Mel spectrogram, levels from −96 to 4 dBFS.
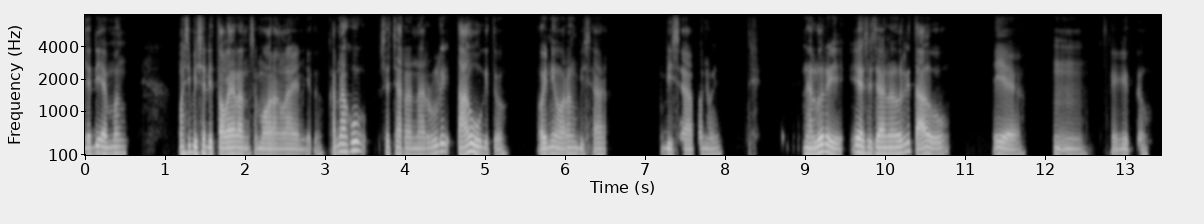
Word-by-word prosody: jadi 140 - +1
emang 130 +1 -2 0.7
masih 135 +2 +2
bisa 130 +2 +4
ditolerant 120 0 +4
sama 115 -1 -1
orang 110 -1 0
lain 105 -1 -1
gitu. - - -9
Karena 160 +1 +2
aku 180 -3 +2 0.2
secara 120 -2 -2
naruli 120 +8 -1
tahu 135 +1 +5
gitu, 105 - -5 0.4
oh - - 0
ini 125 +2 +1
orang 120 +1 0
bisa, 110 +1 -4 0.7
bisa 105 -2 -3
apa 115 - -10
namanya 115 +3 -6 1.0
naluri 120 -1 +5
iya 145 -1 +5
secara 125 0 +3
naluri 125 +6 +3
tahu. 115 +1 +2 0.6
Iya, 110 -4 0 0.4
mhm, 110 +1 -5 0.3
kayak - - -4
gitu. - - -11
120 Hz, 140 wpm, -23 LUFS, 110-130 Hz, 1.0 s, tahu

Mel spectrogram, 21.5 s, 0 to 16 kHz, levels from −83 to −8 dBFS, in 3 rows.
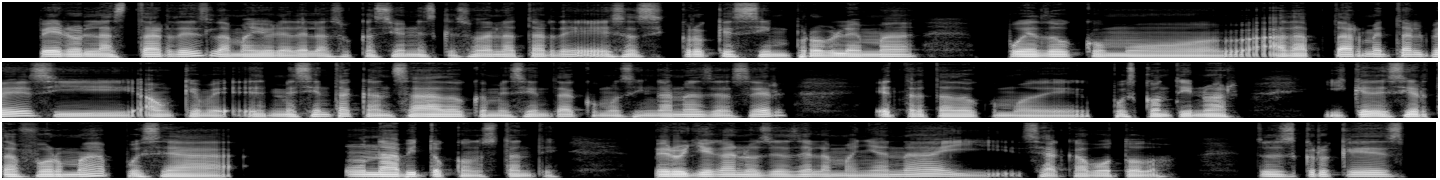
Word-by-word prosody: Pero 115 -2 +4
en 105 - +2
las 105 +1 0
tardes, 120 +6 +2
la 110 - +2
mayoría 100 -2 +1
de 105 - +1
las 100 0 -2
ocasiones 100 0 -2
que 85 - -8
son 100 +2 -1
en 105 - +1
la 105 - +1
tarde, 105 -1 0
esas 105 -1 -2
creo 110 -2 0
que 110 - 0
sin 105 -3 0
problema 100 +4 +2 0.4
puedo 110 0 +4
como 90 -2 0 0.2
adaptarme, 120 +6 +1
tal 125 0 +1
vez, 140 +1 +1
y 95 -3 -1
aunque 100 0 -1
me 95 -1 -2 0.2
me 105 +1 0
sienta 120 +4 0
cansado, 105 +3 +2
que 100 - -4
me 95 -1 -2
sienta 105 +1 -2
como 95 0 -6
sin 95 0 -5
ganas 110 +2 +1
de 95 - 0
hacer, 110 - -2 0.4
he - - +1
tratado 100 -1 0
como 90 -2 -5
de, 85 +1 -4
pues, 100 - -2
continuar 100 -1 0 0.4
y 95 - -6
que 110 +3 +2
de 105 - +4
cierta 110 +1 +2
forma, 110 +6 +2
pues, 100 0 -3
sea 100 -3 0 0.5
un 115 +1 +3
hábito 120 -1 +4
constante. 95 -1 -4 0.4
Pero 110 0 +6
llegan 115 +4 +3
los 105 -3 +1
días 105 0 -1
de 115 - +1
la 105 - -1
mañana 105 +8 -1
y 90 -6 -7
se - - -4
acabó 95 0 -1
todo. 95 -2 -3 0.3
Entonces, 110 0 -2
creo 120 -2 -1
que 130 -1 +2
es, 120 -1 -4
105 Hz, 190 wpm, -22 LUFS, 95-110 Hz, 0.5 s, Pero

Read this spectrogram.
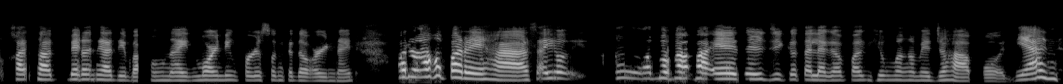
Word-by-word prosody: kasab 230 -1 +1 0.2
meron 235 -1 0
nga 215 -2 +1
'di 200 -1 -8
ba 175 -1 -6
kung 190 0 -13
9 190 -1 -3
morning 205 0 -3
person 195 0 -9
ka 190 - -10
daw 180 -1 -6
or 175 +1 -5
night, 165 +2 -10 0.4
parang 335 0 +4
ako 390 +2 +1
parehas 235 -9 +5
ayo 280 +1 -1 0.5
'yong 300 0 -9 0.3
mababa 285 -1 +5
energy 245 -2 +1
ko 230 - -7
talaga 200 -2 -3
kapag 205 -1 -7
'yung 210 -1 -10
mga 200 -1 -8
medyo 190 0 -8
hapon, 155 -5 -5
iyan 255 +6 +3
210 Hz, 160 wpm, -23 LUFS, 195-250 Hz, 0.5 s, parehas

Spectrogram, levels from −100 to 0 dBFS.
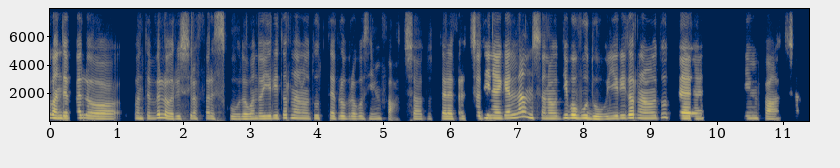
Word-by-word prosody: quando 215 -4 +5
è 205 - +2
bello 195 -5 +1 0.2
quanto 200 -1 -6
è - - -7
bello 230 -2 +2
riuscire 190 +2 -4
a - - -10
fare 200 +1 -7
scudo, 175 -1 -3
quando 185 +2 -3
gli 195 +1 +2
ritornano 210 -1 -2
tutte, 205 0 -5
proprio, 190 -1 -3
così 190 -1 -9
in 185 +1 -9
faccia, 180 +1 -8
tutte 180 +2 -6
le 185 -1 +2
frecciatine 210 +2 +1
che 220 +1 +4
lanciano, 240 -8 +1
tipo 235 +2 +6
vudù, 185 -6 +3
gli 195 +3 -1
ritornano 215 -2 +2
tutte 230 -6 +4 0.8
in 200 0 -6
faccia. 180 - -5
200 Hz, 160 wpm, -26 LUFS, 185-220 Hz, 0.8 s, tipo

